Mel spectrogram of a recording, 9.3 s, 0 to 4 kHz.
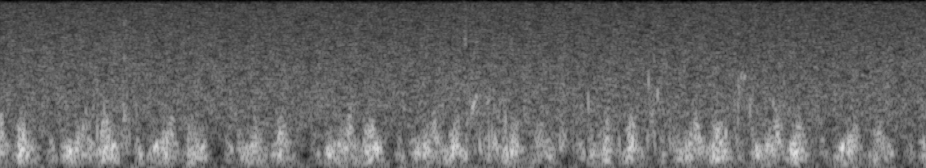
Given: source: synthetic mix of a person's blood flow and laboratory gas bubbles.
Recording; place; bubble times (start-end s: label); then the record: Doppler ultrasound of blood flow; precordium
0.93-1.08 s: bubbles
1.19-1.31 s: bubbles
1.35-1.42 s: bubbles
4.38-5.10 s: bubbles
5.55-5.82 s: bubbles
5.85-5.92 s: bubbles
6.17-6.22 s: bubbles
6.46-6.62 s: bubbles
6.68-6.79 s: bubbles
7.21-7.56 s: bubbles
7.67-7.91 s: bubbles
From the record:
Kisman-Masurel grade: 221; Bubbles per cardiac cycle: several, 3 to 8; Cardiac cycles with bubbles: 10 to 50%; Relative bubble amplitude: barely perceptible (0.100 to 0.250); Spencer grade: 2 (many but less than half of the cardiac periods contain bubble signals, singularly or in groups); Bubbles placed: anywhere in the cardiac cycle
